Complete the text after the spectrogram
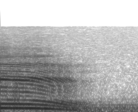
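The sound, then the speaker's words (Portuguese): An ox mooing: a single short, low, tonal moo that slides downward in pitch and fades out within about a second. “O boizinho veio e mugiu, mugiu.”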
